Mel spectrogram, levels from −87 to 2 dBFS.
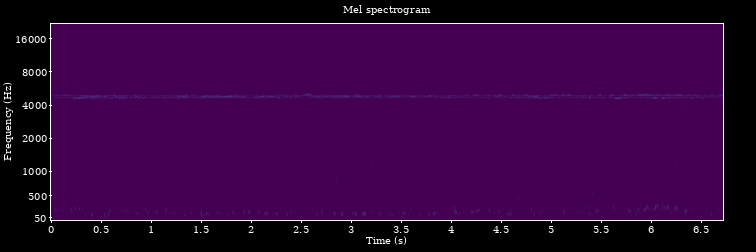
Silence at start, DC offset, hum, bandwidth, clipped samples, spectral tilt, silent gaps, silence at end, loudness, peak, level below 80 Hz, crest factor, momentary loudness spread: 0 s; under 0.1%; none; 16.5 kHz; under 0.1%; -0.5 dB/octave; none; 0 s; -69 LUFS; -58 dBFS; under -90 dBFS; 14 dB; 1 LU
